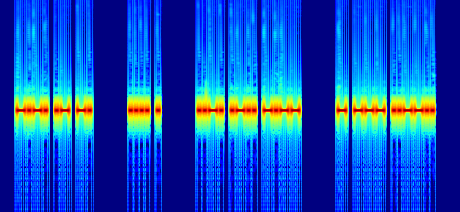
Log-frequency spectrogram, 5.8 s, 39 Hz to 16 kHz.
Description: Morse code, heard as a keyed tone, about 36 wpm, 700 Hz. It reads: CAN HE FLY TO?
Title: 2x Word-Spacing - Sentences from Top 500 Words - 35wpm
